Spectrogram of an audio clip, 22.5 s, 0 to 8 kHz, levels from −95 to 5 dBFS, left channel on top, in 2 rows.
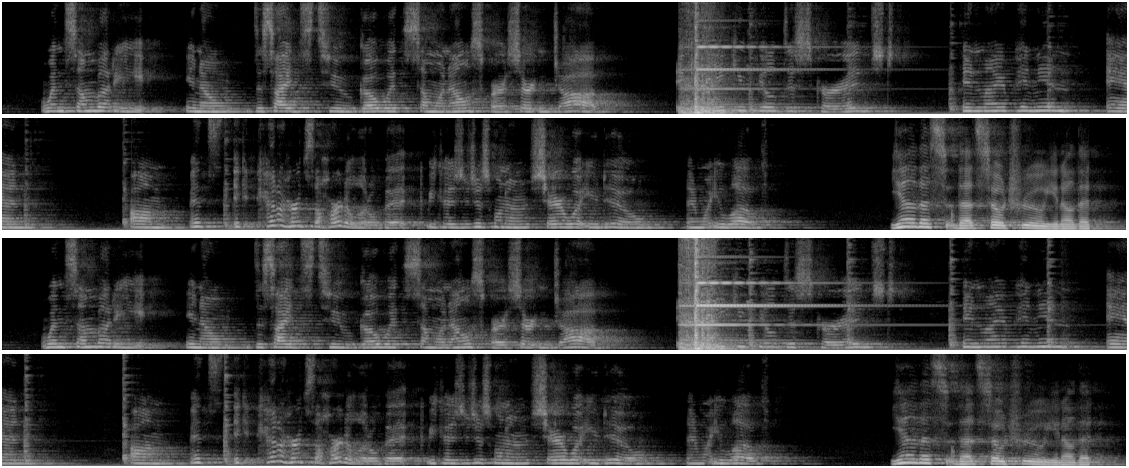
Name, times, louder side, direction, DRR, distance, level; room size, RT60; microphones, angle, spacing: voice 1, 0.4-1.4 1.8-6.1 6.7-8.8 9.6-10.7 11.0-11.6 12.5-13.3 13.6-17.8 18.1-18.9, left 1 dB, 25° left, 4 dB, 2.9 m, -35 dB
sound 1, 6.8-9.2 9.5-11.2 11.5-12.9 13.2-14.4, right 6 dB, 40° right, 1.2 m, -29 dB
voice 2, 20.1-22.1, left 2 dB, 45° left, 10 dB, 0.9 m, -27 dB
25.0 x 19.5 x 9.9 m, 1.0 s
head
